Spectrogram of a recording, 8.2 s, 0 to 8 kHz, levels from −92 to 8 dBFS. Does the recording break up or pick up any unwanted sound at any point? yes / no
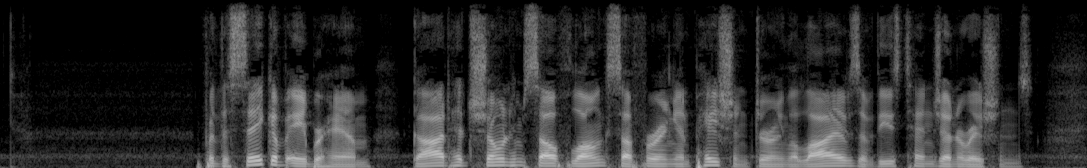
no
